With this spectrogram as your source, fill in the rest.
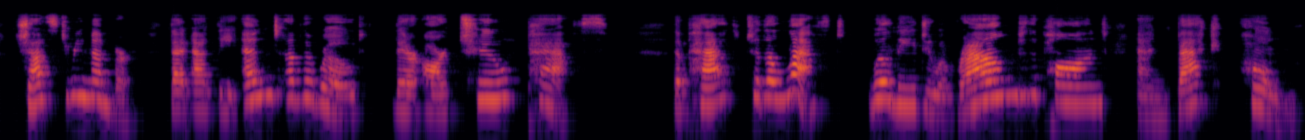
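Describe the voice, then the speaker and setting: Using a put-on character voice, a woman speaks at a very slow pace in a high pitch. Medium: read story. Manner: patient, repeating.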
